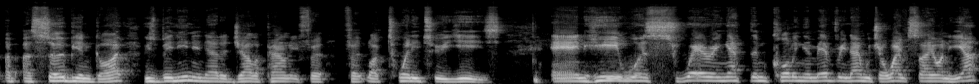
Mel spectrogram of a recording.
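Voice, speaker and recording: A man, a radio interview guest telling a long personal story in a rambling, animated way with many restarts. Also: fairly high pitch. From Australia.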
